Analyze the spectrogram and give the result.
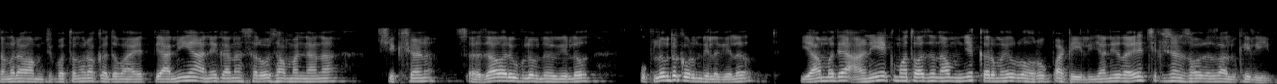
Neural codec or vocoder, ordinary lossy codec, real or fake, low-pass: codec, 16 kHz, 4.8 kbps, FACodec; none; fake; 5.4 kHz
